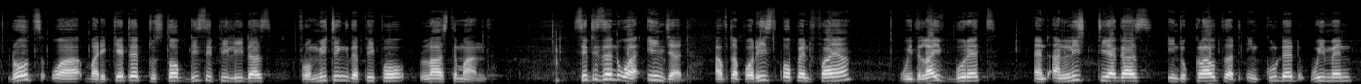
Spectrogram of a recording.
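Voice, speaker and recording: A man's voice: fairly high pitch, animated, moderate pace, dark tone, no room sound. A Kenyan man reads out a political press statement as party spokesman, declamatory and defiant, often stumbling over his words.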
